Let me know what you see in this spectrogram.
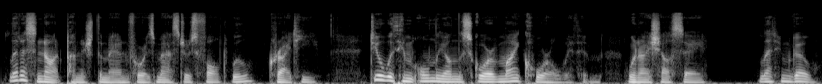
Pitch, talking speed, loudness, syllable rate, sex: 115 Hz, 225 wpm, -17 LUFS, 5.5 syllables/s, male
